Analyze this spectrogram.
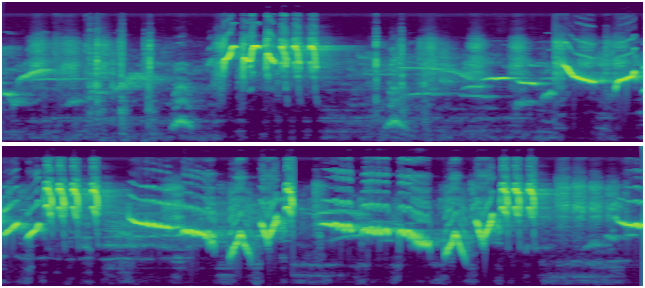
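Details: White-rumped shama of the long-tailed Medan type, a caged contest winner loved for its varied melodious voice, alternates fluting downslurred whistles with quick bursts of high repeated notes.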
